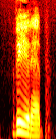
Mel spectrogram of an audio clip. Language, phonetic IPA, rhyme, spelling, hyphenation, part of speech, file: Hungarian, [ˈveːrɛb], -ɛb, véreb, vér‧eb, noun, Hu-véreb.ogg
- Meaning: bloodhound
